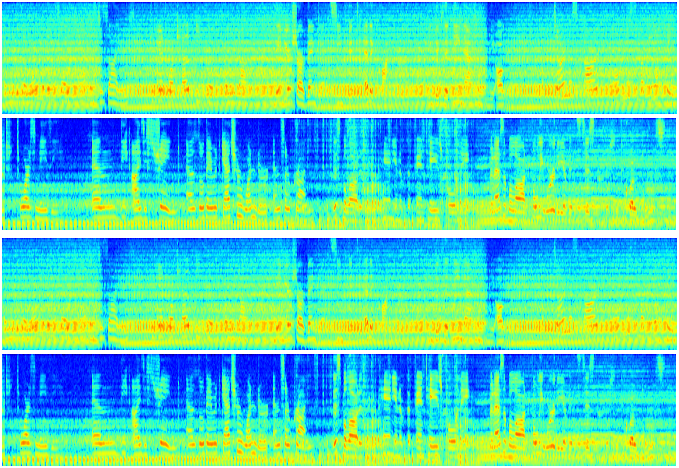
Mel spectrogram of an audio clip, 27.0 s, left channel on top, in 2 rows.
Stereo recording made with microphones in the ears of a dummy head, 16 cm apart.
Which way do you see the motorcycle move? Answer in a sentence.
You can hear the motorcycle stay put.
